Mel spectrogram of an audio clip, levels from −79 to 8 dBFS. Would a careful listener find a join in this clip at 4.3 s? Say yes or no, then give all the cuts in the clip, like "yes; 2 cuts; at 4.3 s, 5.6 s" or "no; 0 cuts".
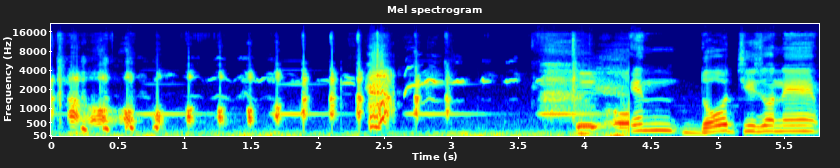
yes; 1 cut; at 4.3 s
